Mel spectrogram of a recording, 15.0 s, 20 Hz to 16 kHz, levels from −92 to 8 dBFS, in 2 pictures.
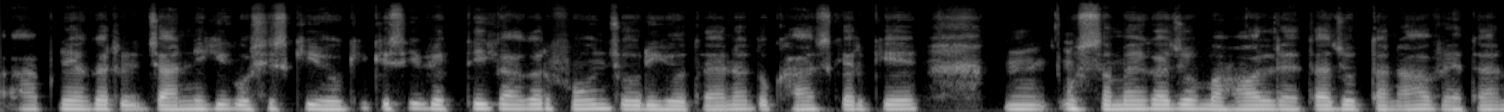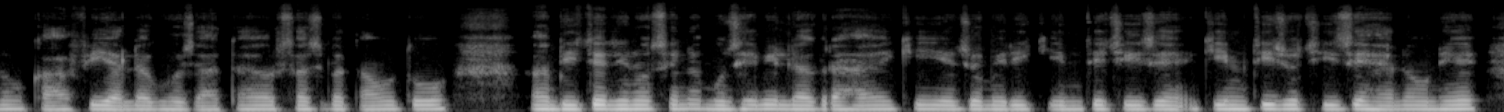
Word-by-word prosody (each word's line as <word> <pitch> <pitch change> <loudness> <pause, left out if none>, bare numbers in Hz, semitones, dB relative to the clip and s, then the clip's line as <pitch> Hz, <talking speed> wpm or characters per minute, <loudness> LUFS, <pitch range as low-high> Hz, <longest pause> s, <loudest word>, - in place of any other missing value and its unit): आपने 135 +1 -2
अगर 135 0 +1
जानने 130 0 +1
की 140 +1 -1
कोशिश 135 0 -2
की 145 - 0
होगी 130 +4 -1
किसी 150 +2 -2
व्यक्ति 150 +1 +1
का 145 - +2
अगर 145 +1 +1
फ़ोन 140 +1 +2
चोरी 130 -2 +1
होता 125 -1 0
है 125 - -1
ना 135 +1 0
तो 135 - -3
ख़ास 130 +1 -3
करके 135 +1 -1
अम, 135 -2 -5
उस 135 -1 0
समय 140 0 +3
का 140 0 +4
जो 140 0 +2
माहौल 130 0 +1
रहता 130 0 -1
है 130 - +3
जो 135 +1 +1
तनाव 130 +1 -2
रहता 125 0 -3
है 130 - -2
ना 135 - -2
वो 135 - -2
काफ़ी 120 +2 -2
अलग 120 0 0
हो 125 - +1
जाता 115 +2 -6
है। 130 - 0
और 130 0 0
सच 130 +1 -2
बताऊँ 125 0 -2
तो 135 0 +2 0.6
बीते 135 +1 +5
दिनों 135 0 +5
से 135 +1 -3
ना 140 +1 0
मुझे 135 0 +1
भी 140 0 +3
लग 130 -1 +2
रहा 125 -1 0
है 130 +1 0
कि 135 +1 -6
ये 130 - +2
जो 130 0 +1
मेरी 130 0 +1
क़ीमती 130 +1 -1
चीज़ें 130 -1 -1
क़ीमती 135 +1 +3
जो 135 0 +3
चीज़ें 135 0 -1
हैं 125 -1 +1
ना 130 +1 -1
उन्हें 130 +2 +2
130 Hz, 250 wpm, -23 LUFS, 130-135 Hz, 0.6 s, बीते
